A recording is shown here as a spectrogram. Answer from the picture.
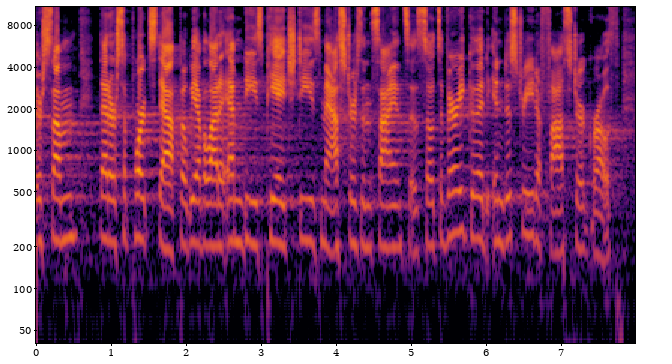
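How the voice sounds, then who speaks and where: There is noticeable background noise. A woman speaks at a moderate pace in a fairly high voice. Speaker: biotech company CEO. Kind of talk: panel discussion. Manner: loud.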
